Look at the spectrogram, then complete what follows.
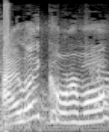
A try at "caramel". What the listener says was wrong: Caramel. It's not caramel. There's an extra A in there.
